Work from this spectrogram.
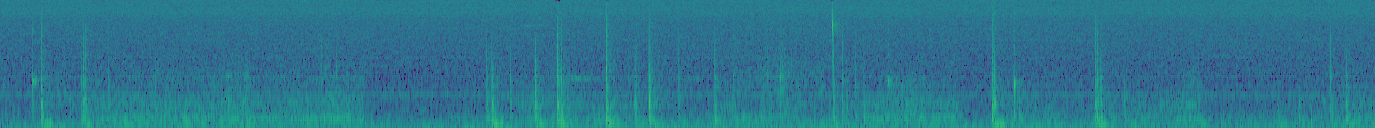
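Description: Long acrylic nails tap close up on the clear plastic window over a Rainbow High Winter Wonderland Skyler Bradshaw doll inside its large, hollow cardboard box. About sixteen sharp, short clicks come at an uneven pace over a quiet, low background hum. Each tap dies away almost at once.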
